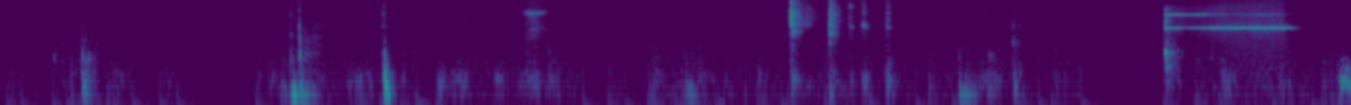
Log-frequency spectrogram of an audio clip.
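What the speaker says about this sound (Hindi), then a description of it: "इसके दोनों प्रोब हैं रेड और ब्लैक, इसको आपस में सटाइएगा तो मल्टीमीटर बीप देगा।" A digital multimeter gives one steady, fairly loud electronic tone lasting about a second when its red and black probes are pressed together, after a stretch of quiet clicks and handling noises.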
